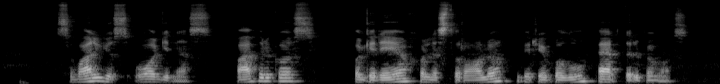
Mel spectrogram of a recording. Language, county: Lithuanian, Vilnius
